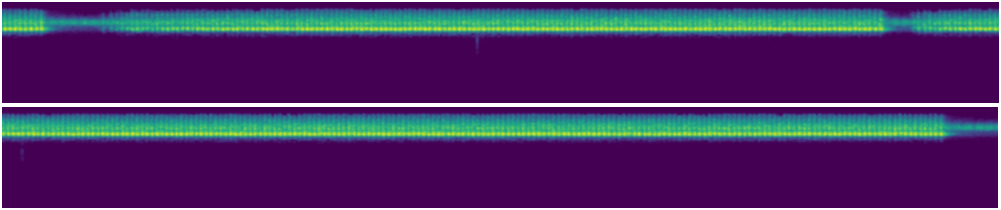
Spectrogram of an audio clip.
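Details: High, sizzling grasshopper buzz held almost without pause, faintly throbbing about four beats a second, interrupted by three short drops in loudness; no music.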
